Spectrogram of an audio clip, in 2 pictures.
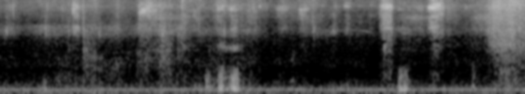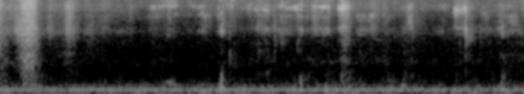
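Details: French Bulldog puppy, indoors, noisy while playing with her toys: short wheezy snorts and rough snuffles, a cluster near three seconds and another at five, over a steady low hum and faint rustling.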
